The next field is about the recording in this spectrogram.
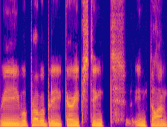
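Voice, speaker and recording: A man's medium-pitched, monotone, flat delivery at a very slow pace, dry and close with no echo, in a very clean recording with a silent background. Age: 60s. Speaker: family physician. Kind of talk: interview conversation. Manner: halting.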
